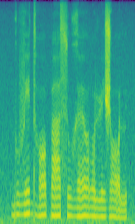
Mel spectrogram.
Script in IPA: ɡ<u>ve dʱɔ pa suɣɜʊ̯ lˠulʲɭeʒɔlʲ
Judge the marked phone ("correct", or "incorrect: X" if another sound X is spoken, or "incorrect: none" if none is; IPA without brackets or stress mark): correct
